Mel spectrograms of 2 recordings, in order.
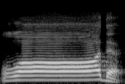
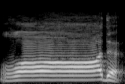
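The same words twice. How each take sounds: Both takes have the same delivery.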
